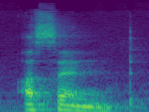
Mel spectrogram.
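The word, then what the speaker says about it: ascent: ಸೈಲೆಂಟ್ ಮಾಡಬಹುದು ಈಗ ನೋಡಿ ಎಲ್ಲಿ ನಾವು ಎಸ್ ಸೈಲೆಂಟ್ ಮಾಡೋದಾದ್ರೆ ಇದರ ಉಚ್ಚಾರಣೆ ಏನಾಗುತ್ತೆ ಅಸೆಂಟ್ ಅಸೆಂಟ್ ಅಸೆಂಟ್ ಅಥವಾ ಅಸೆಂಟ್ ಈಗ ನಾವು ಸಿ ಸೈಲೆಂಟ್ ಮಾಡೋಣ ಸಿ ಸೈಲೆಂಟ್ ಮಾಡಿದ್ವಿ ಇವಾಗ ಏನಾಗುತ್ತೆ ಅ ಸೆಂಟ್ ಅಲ್ವಾ ಅ ಸೆಂಟ್ ಹೌದು ಸರ್ ಹಾ ಸೋ ಇಷ್ಟೇ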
